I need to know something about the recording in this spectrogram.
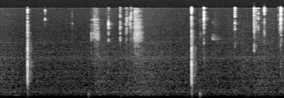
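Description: Faint clicks from a computer's keyboard and mouse as text is copied and pasted: two sharp clicks about two and a half seconds apart, with a few fainter ticks between.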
